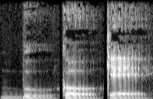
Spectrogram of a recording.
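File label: "bukoke", concatenated syllables; Affixing experiment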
